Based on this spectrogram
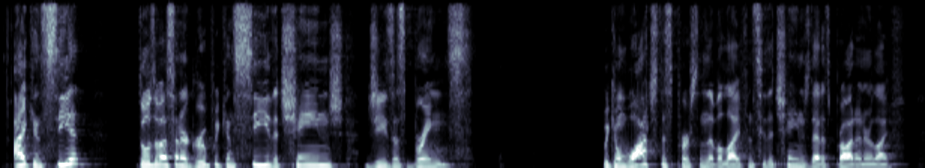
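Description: Loud and lively in intonation, a man with a Canadian accent talks at a moderate pace and a fairly high pitch, leaving long, frequent pauses. The recording is very clean, with a silent background. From Canada. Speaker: pastor. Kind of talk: sermon. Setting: church.

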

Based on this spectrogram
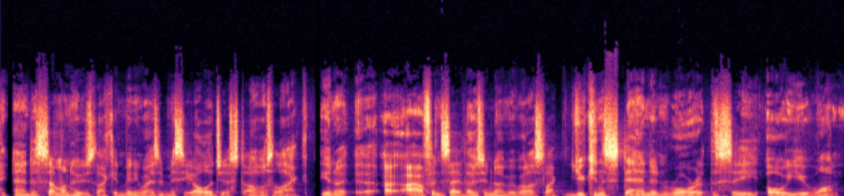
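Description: A man with an American accent speaks at a fairly quick pace with hardly any pauses. His pitch is fairly low, with ordinary variation. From Australia (Melbourne, Perth, Adelaide). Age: 40s. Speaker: pastor. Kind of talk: casual interview conversation.

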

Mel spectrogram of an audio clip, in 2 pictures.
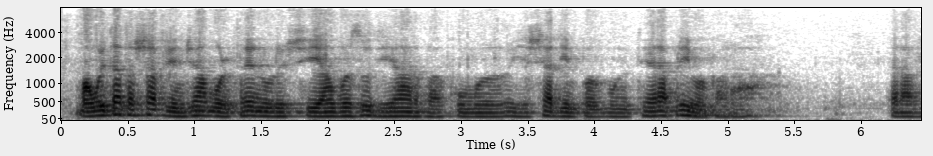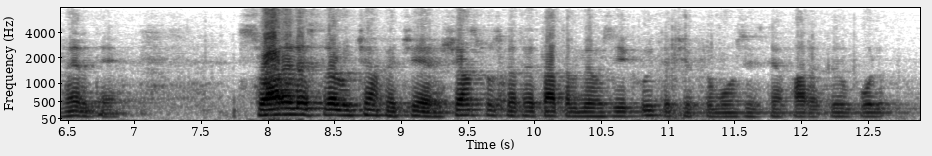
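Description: Against audible room echo, a man with a medium pitch speaks at a moderate pace with fairly even intonation. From Romania, Câmpia Turzii. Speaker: blind church minister giving testimony. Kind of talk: testimony.

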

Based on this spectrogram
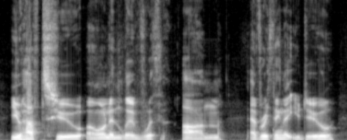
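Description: A man speaks at a moderate pace. His voice is very deep and low. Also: very clean recording, silent background. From Florida. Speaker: drag performer. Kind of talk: casual chat. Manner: halting, many fillers.

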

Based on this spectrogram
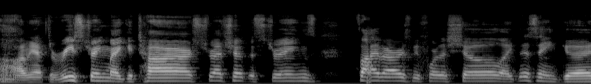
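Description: A man with a Canadian accent, fairly high in pitch and bright, sharp in tone, at a moderate pace with ordinary pitch variation on a very clean recording with a silent background. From Canada (Ontario). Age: 30s. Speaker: musician and record label manager. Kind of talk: casual interview.

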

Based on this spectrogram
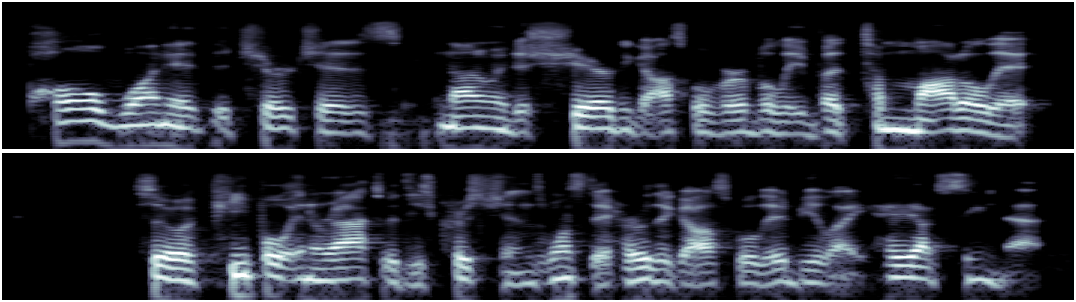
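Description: This man has an ordinary speaking voice, a fairly low pitch, and a moderate pace. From Houston, Texas. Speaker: missionary. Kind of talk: casual chat. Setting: video call.

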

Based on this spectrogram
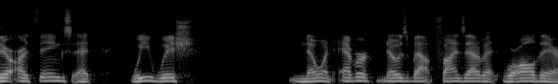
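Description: Speaking at a fairly slow pace with long, frequent pauses, a man with an American accent uses a fairly high pitch and fairly even intonation on a very clean recording with a silent background. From US Northeast, Philadelphia. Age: 50s. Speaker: pastor. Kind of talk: casual chat. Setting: home studio.

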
